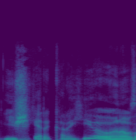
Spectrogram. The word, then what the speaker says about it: Carajillo: Carajillo. Girl, is better than espresso martini. That's what everyone says. I was at a restaurant so in Mexico, and the waiter was like, "You should get a Carajillo," and I was like, "Dude, it's 11 a.m.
